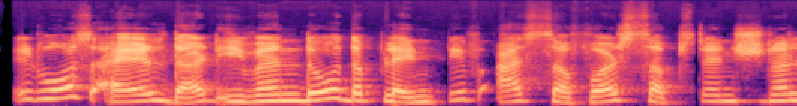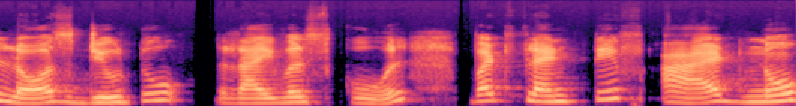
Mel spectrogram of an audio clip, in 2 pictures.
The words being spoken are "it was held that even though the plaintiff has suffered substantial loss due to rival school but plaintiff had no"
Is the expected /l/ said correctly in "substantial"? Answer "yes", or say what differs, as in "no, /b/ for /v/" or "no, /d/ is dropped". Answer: no, /n/ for /l/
